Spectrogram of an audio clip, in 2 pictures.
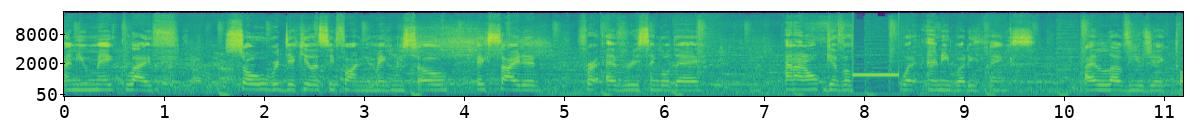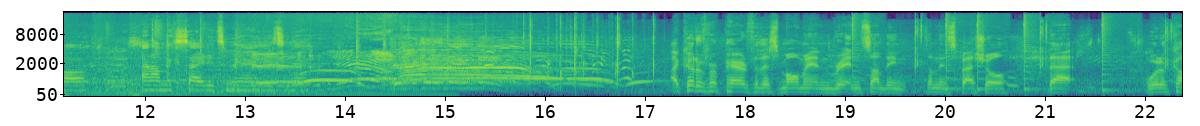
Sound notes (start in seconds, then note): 7.8 beep; 13.1 crowd cheers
